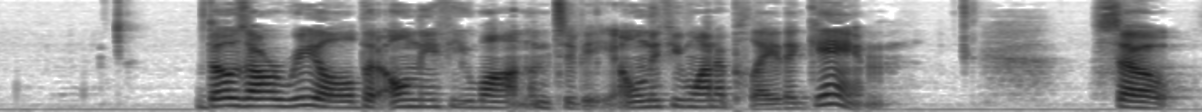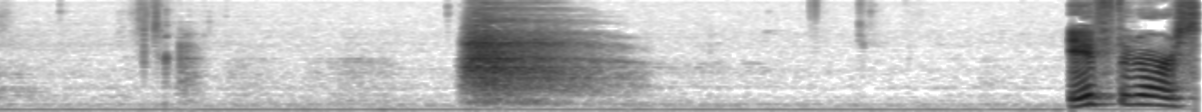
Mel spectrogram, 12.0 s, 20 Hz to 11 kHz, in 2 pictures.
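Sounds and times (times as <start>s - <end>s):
woman sighing breath: 8.3s - 9.3s.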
